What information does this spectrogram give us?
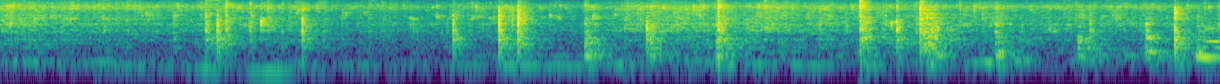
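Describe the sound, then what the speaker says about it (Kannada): Green chillies, garlic and ginger frying in hot oil, with a continuous bright sizzle broken by light spoon taps and scrapes, close and moderately quiet, with no talking. "ಎಣ್ಣೆ ಇವಾಗ ಹಾಕೊಳ್ಳೋಣ, ಎಣ್ಣೆ ಕಾದಿದೆ."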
